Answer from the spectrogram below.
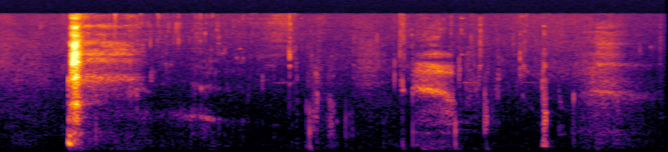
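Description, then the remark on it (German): A sharp clink of glasses in a toast at the start, then quiet sipping and swallowing with soft mouth clicks and breaths as two people drink in small gulps. “wir haben beide getrunken, weil wir beide menstruierende Personen sind”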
